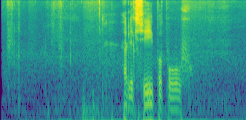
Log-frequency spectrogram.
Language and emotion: Russian, sad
